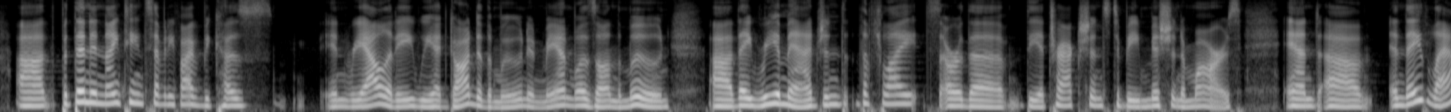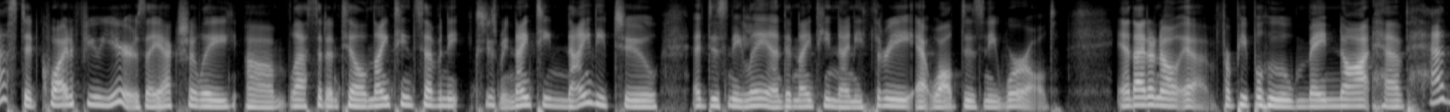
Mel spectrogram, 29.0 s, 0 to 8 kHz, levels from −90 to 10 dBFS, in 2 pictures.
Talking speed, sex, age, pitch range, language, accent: 150 wpm, female, 50-69, 160-190 Hz, English, American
